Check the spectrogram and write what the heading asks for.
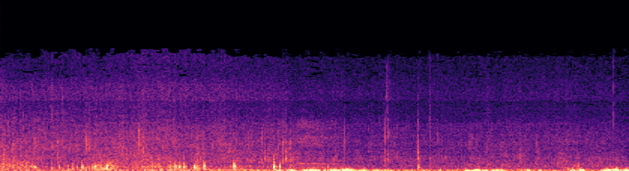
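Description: Wind buffeting the camera microphone, in low gusts that grow stronger about halfway through, with a few faint clicks.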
